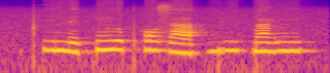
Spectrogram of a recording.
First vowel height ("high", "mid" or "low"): high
